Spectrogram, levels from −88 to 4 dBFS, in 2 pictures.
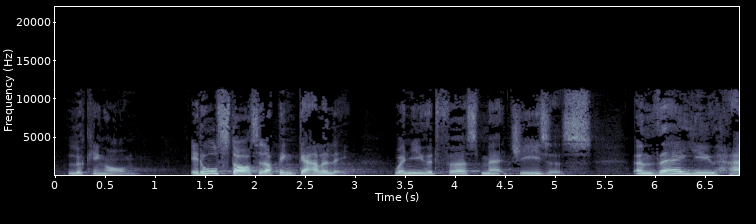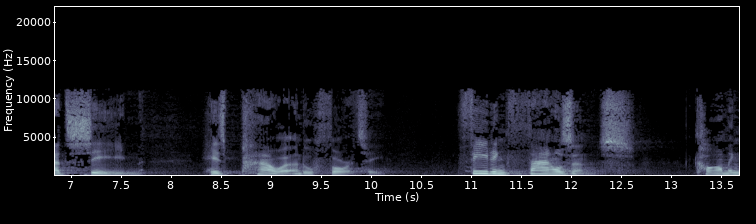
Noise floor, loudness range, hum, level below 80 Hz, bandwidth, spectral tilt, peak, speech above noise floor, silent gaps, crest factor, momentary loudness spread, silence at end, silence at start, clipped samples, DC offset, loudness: -68 dBFS; 6 LU; none; -72 dBFS; 11.5 kHz; -4 dB/octave; -8 dBFS; 41 dB; none; 20 dB; 14 LU; 0 s; 0.15 s; under 0.1%; under 0.1%; -27 LUFS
